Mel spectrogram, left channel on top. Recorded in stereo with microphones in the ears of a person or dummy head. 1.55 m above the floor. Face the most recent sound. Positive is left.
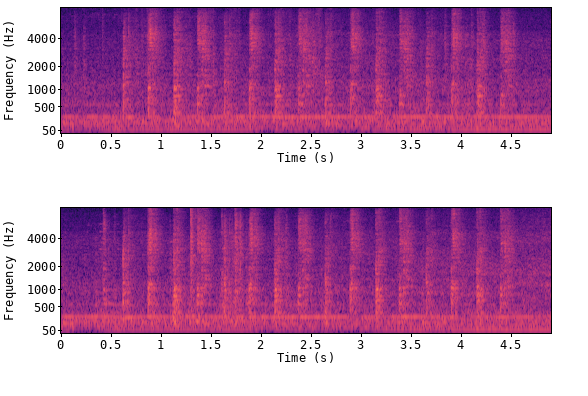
turn(degrees=-45)  # may be behind; listen again after turning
